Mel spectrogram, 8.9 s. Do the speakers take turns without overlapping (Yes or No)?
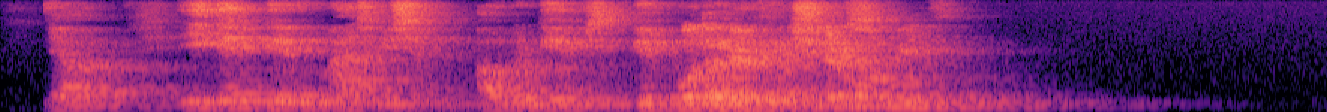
No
